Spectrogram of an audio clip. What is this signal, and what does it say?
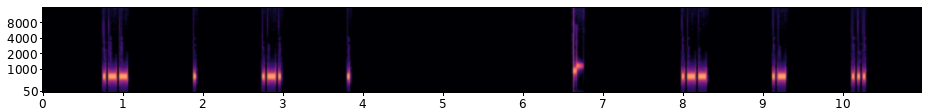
Morse code, heard as a keyed tone, about 34 wpm, spaced as for 10 wpm, 700 Hz. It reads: WERE WAS
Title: 8x Character Spacing - Top 300 Words - 35wpm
